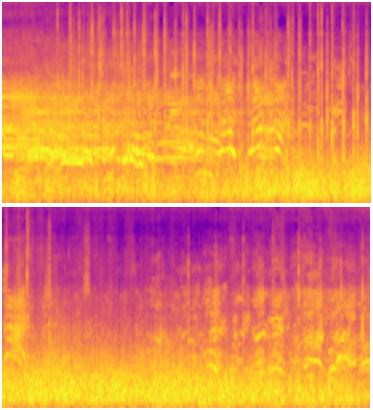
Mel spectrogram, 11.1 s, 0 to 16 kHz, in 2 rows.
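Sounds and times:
voices shouting and cheering: 0.0s - 11.0s.

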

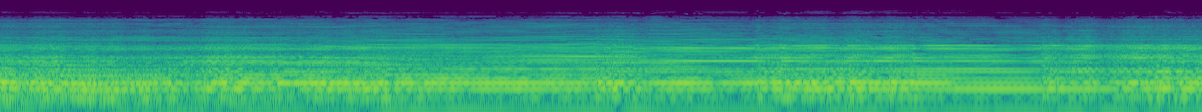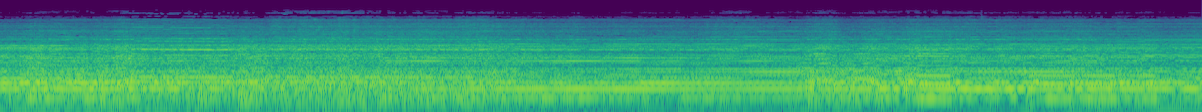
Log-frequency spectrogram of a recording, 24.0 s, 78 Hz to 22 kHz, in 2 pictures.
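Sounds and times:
electronic drone of held tones: 0.0s - 24.0s
grainy noise texture: 12.4s - 22.2s.

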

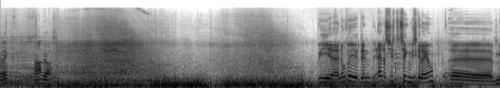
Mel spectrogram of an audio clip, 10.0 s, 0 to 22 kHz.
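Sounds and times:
wind buffeting microphone: 0.2s - 10.0s
car driving past: 0.6s - 6.2s.

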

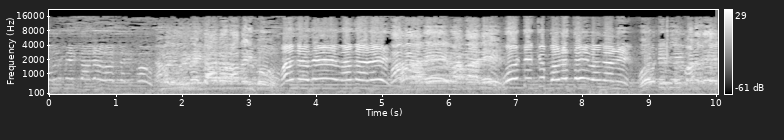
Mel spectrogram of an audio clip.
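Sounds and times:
men chanting in unison: 1.6s - 3.5s, 5.2s - 6.9s, 8.9s - 10.0s.

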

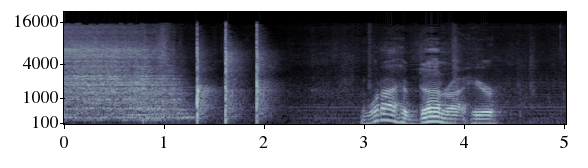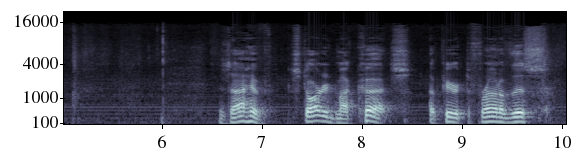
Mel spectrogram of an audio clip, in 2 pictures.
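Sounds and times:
bandsaw running: 0.0s - 1.5s.

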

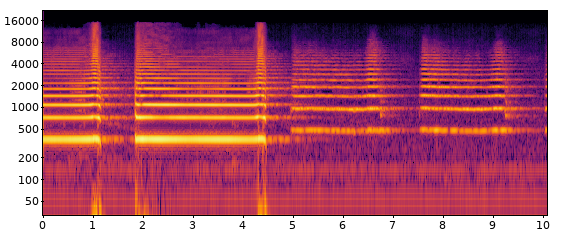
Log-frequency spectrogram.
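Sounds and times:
horn long blasts: 0.0s - 10.0s.

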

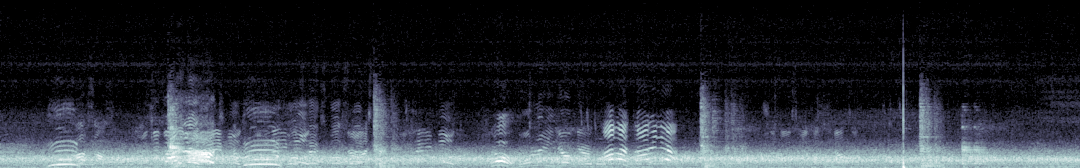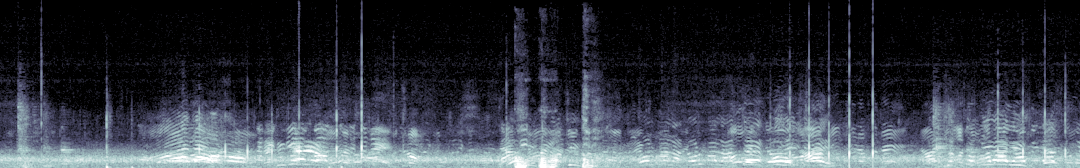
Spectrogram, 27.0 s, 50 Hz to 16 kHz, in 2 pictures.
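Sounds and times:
outdoor background noise: 0.0s - 27.0s
players shouting: 2.1s - 3.9s, 15.1s - 27.0s.

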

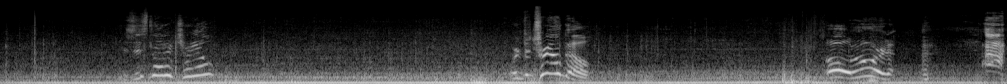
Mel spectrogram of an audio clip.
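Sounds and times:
vehicle engine running at low speed: 0.0s - 10.0s.

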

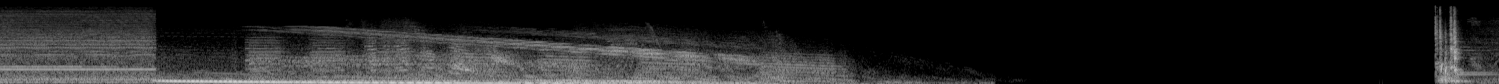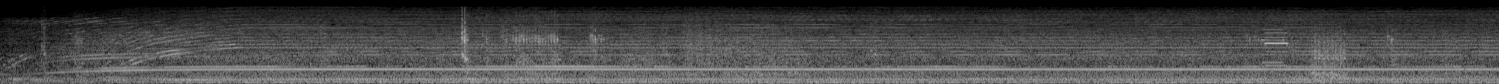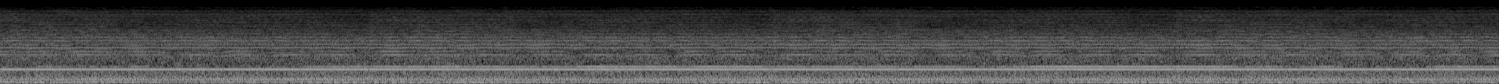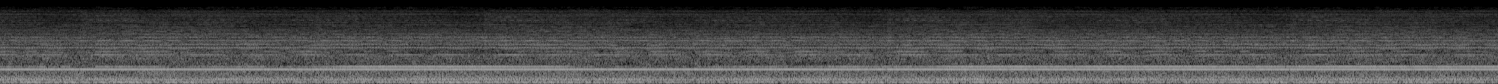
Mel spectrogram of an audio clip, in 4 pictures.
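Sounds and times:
droning synth chord: 0.0s - 8.7s
higher blips: 1.6s - 9.9s.

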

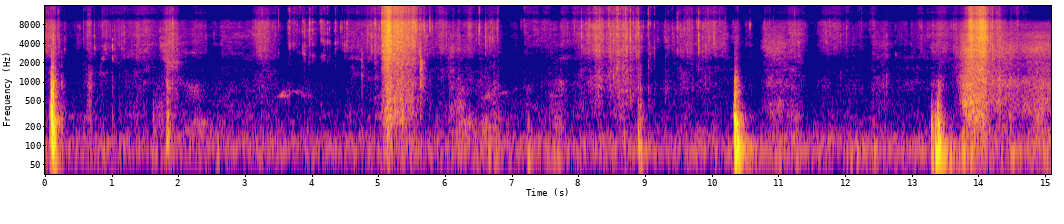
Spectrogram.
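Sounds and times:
plastic bag rustling: 0.0s - 15.0s.

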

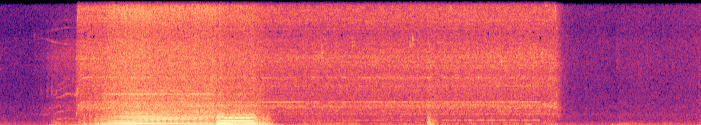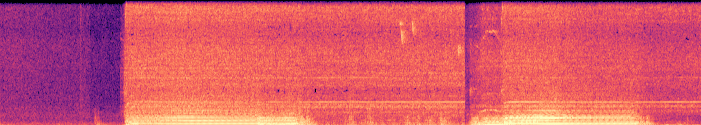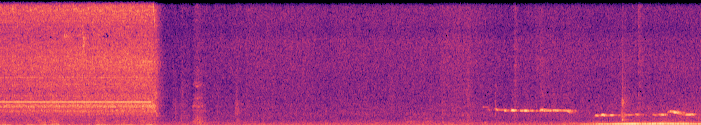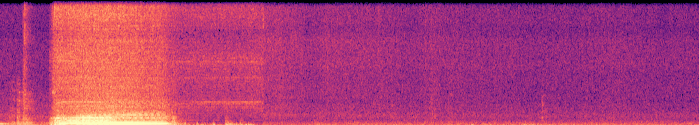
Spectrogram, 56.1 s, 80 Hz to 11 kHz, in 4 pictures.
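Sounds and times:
cordless drill whining: 0.8s - 11.3s, 16.4s - 31.3s, 43.0s - 47.4s.

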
